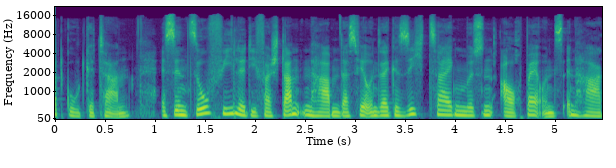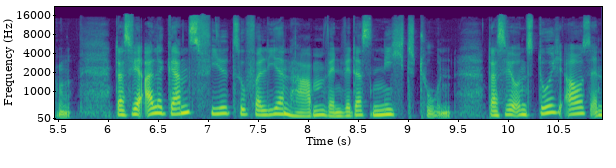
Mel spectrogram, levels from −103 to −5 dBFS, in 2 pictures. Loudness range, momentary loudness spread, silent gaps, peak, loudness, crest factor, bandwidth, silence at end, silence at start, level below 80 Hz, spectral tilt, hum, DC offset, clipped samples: 2 LU; 10 LU; none; -2 dBFS; -22 LUFS; 20 dB; 17 kHz; 0 s; 0 s; -60 dBFS; -5.5 dB/octave; none; under 0.1%; under 0.1%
